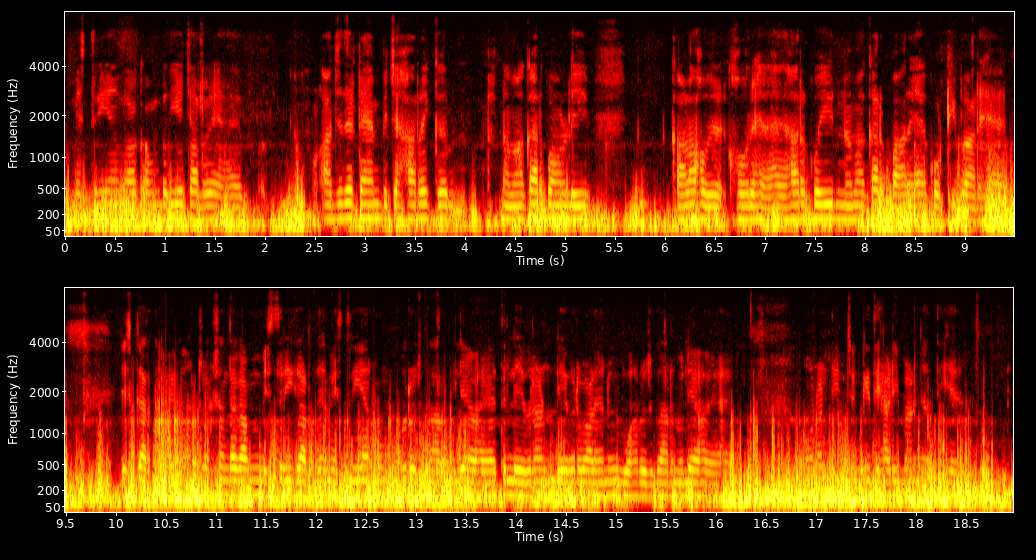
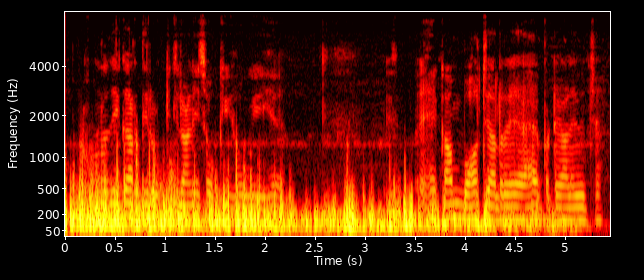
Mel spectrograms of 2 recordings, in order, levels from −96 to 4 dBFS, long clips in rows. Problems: constant background noise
